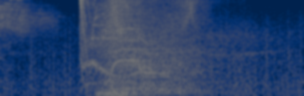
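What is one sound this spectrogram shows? A gust of wind whooshes upward with a rushing roar.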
